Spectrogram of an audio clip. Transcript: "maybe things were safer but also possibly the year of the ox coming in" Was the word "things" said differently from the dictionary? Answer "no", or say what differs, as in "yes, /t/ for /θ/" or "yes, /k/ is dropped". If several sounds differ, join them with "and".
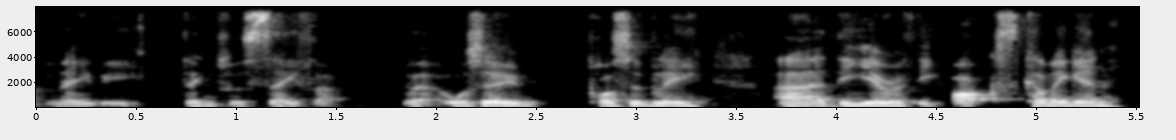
no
